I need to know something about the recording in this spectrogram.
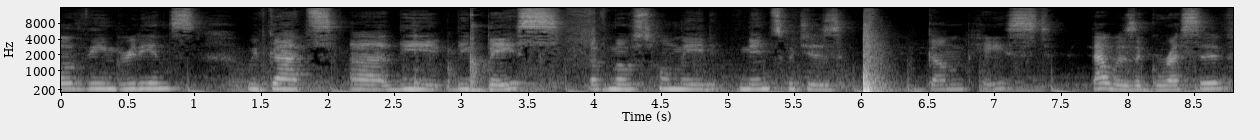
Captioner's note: slams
